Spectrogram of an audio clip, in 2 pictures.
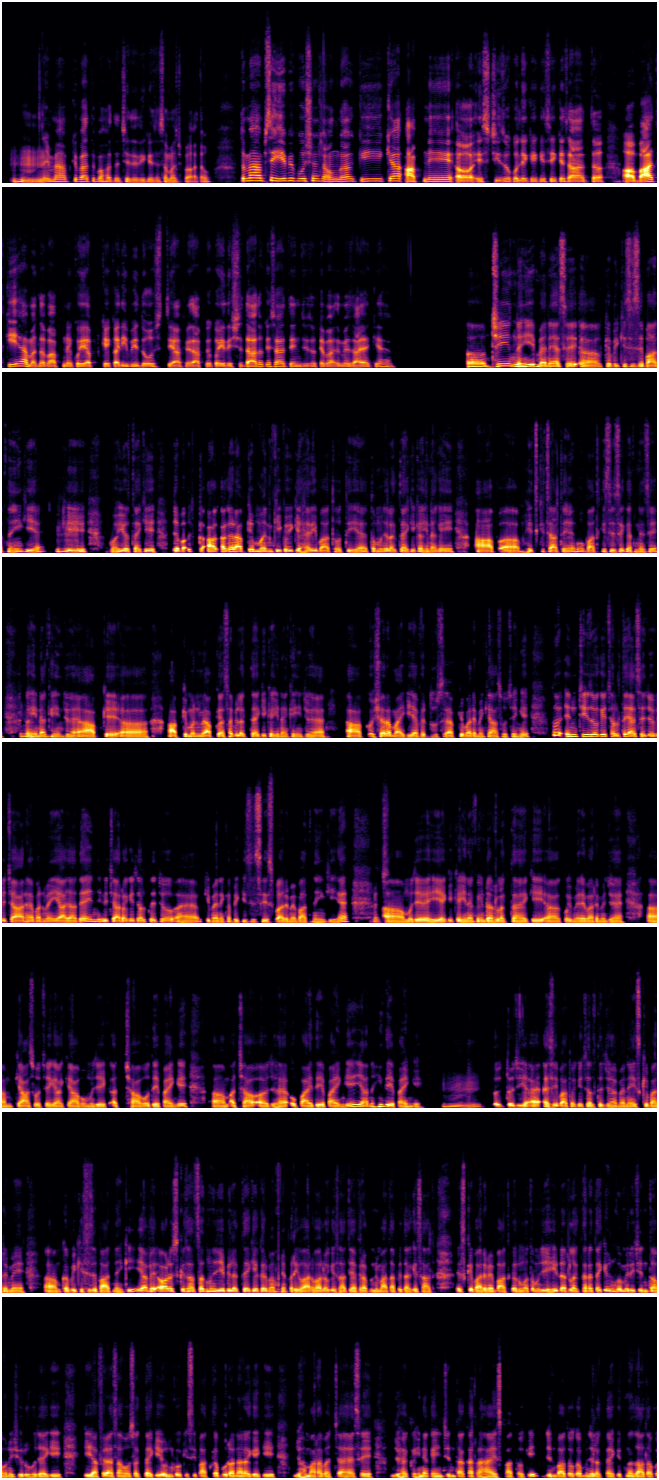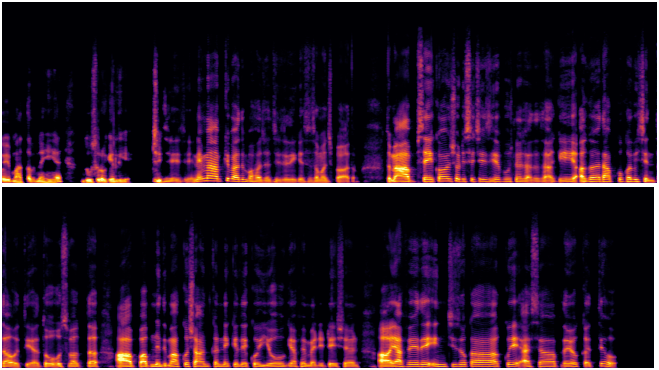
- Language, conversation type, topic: Hindi, advice, क्या चिंता होना सामान्य है और मैं इसे स्वस्थ तरीके से कैसे स्वीकार कर सकता/सकती हूँ?
- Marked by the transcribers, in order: other background noise; tapping; in English: "मेडिटेशन"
